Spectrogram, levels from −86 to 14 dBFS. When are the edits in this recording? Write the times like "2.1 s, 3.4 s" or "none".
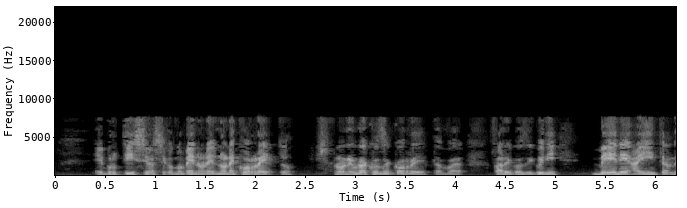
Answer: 2.8 s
